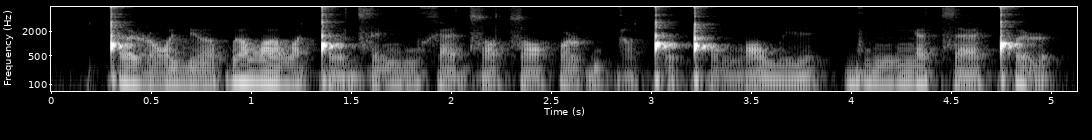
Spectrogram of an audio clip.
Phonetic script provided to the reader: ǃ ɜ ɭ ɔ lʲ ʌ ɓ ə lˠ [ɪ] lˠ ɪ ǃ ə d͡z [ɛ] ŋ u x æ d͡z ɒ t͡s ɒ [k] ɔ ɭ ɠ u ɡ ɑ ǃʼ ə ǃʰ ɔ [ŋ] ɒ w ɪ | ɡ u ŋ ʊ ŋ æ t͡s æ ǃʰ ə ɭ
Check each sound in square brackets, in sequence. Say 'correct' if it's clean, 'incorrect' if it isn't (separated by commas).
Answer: incorrect, correct, incorrect, correct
